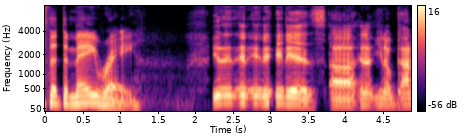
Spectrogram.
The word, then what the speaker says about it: Damet: our leadership is now Ray and Damet. It rhymes. It's the Damet Ray.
